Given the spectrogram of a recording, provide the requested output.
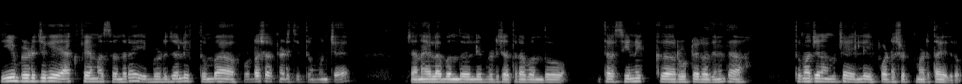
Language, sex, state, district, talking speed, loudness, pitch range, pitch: Kannada, male, Karnataka, Mysore, 200 wpm, -22 LUFS, 120-135 Hz, 125 Hz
